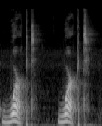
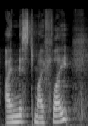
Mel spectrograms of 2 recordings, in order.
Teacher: the IDI sounds like a t when the last sound in the word is unvoiced so s is an unvoiced sound there's no vocal cords it's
